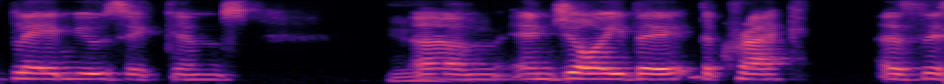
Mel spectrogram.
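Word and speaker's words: craic: And for anyone who's not Irish and wondering what we're saying when we say the crack, it's spelled C-R-A-I-C, and it's the Gaelic, and it actually means fun.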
